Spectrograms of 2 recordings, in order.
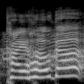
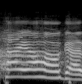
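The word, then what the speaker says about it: Cuyahoga: Kyhoga. Kyhoga. That's like that. Anyone? Wait. The Kyhoga River.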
